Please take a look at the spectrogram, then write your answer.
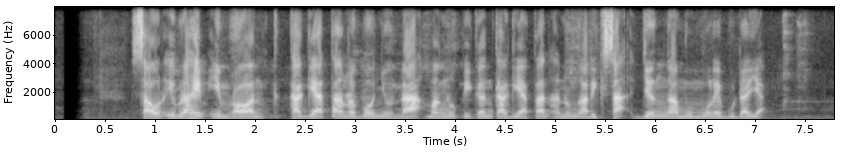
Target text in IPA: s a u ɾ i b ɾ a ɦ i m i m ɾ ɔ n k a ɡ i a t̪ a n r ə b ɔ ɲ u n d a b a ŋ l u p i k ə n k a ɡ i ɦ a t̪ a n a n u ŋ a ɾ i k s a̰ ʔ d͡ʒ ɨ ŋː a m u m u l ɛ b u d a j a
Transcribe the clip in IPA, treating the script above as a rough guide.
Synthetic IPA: s a u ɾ i b ɾ a ɦ i m i m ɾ ɔ n k a ɡ i a t̪ a n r ə b ɔ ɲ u n d a m a ŋ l u p i k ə n k a ɡ i a t̪ a n a n u ŋ a ɾ i k s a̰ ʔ d͡ʒ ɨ ŋː a m u m u l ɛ b u d a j a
